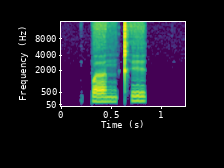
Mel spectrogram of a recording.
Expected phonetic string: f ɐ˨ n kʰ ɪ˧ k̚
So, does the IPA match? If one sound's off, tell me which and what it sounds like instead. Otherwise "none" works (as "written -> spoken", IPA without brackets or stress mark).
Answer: f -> p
